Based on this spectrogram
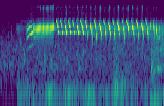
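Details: Canary master song in the fancy cengkok style for training young birds: a short buzzy steady note, then a fast run of sharp repeated high chips at about three or four per second.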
